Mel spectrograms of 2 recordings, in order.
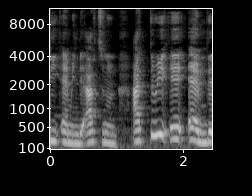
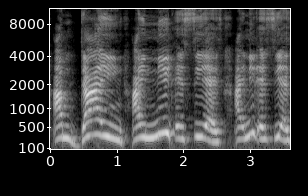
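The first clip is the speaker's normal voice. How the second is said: pleading cries, pitched higher and louder; a replayed labor-ward scream of begging, high and loud; desperate shouting; 5 semitones higher, 5 dB louder than usual. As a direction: beg for a C-section at the top of your voice, mid-contraction. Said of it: "I was just shouting".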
